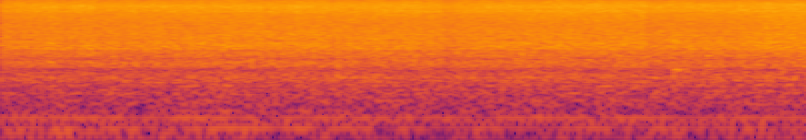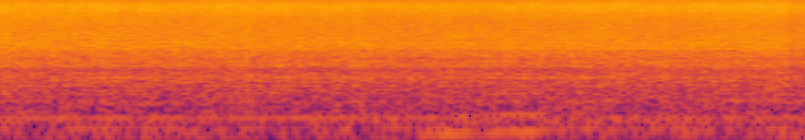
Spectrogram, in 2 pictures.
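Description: Beef striploin pieces sizzling on an electric grill pan: a steady, even hiss.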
